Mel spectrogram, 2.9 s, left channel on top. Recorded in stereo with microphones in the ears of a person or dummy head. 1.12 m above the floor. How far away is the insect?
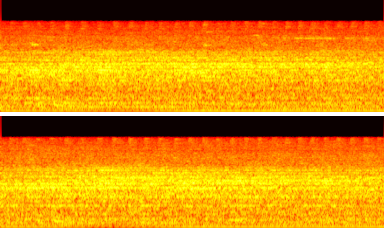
About 1.0 m.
